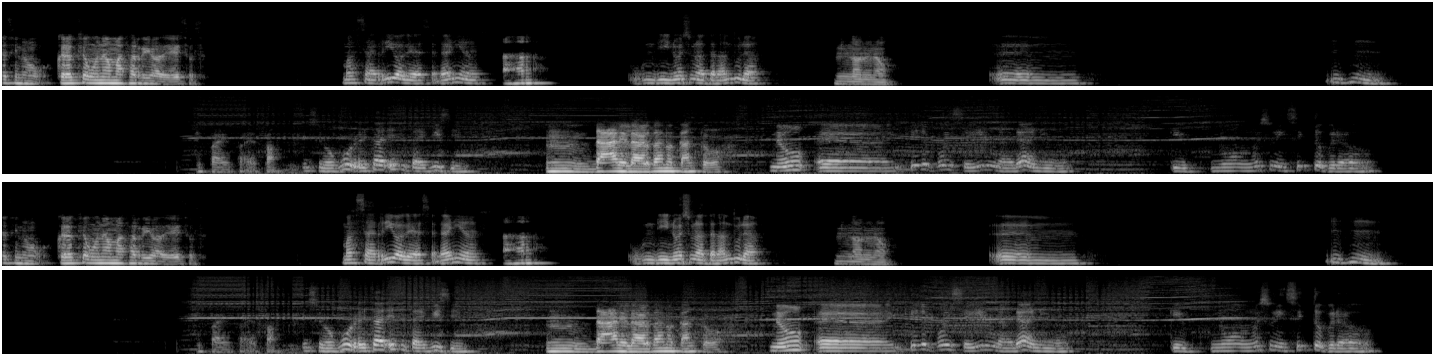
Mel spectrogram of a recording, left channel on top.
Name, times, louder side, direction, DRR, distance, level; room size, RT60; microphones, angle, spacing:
voice 1, 0.0-1.9 5.0-5.5 8.3-8.9 16.4-17.3 19.7-21.6, left 3 dB, 25° left, 0.5 m, -22 dB
voice 2, 3.4-4.8 6.3-7.6 9.9-10.8 13.2-13.9 17.3-19.1 22.0-25.0 26.0-28.1, right 3 dB, 45° right, 0.5 m, -26 dB
sound 1, 16.1-27.1, right 7 dB, 85° right, 0.9 m, -41 dB
2.4 x 2.3 x 2.2 m
head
